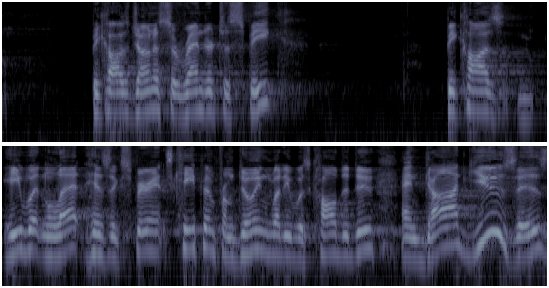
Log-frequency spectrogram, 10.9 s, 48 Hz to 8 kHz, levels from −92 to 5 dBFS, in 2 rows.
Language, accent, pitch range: English, American, 125-160 Hz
